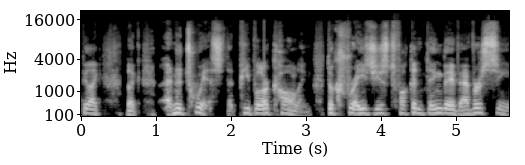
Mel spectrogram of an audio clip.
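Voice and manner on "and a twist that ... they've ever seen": film preview narrator delivery. Complaining about movie previews that hype a twist, the speaker mimics one: movie trailer voice. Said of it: "good movie voice".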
